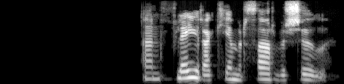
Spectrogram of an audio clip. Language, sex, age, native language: Icelandic, female, 30-39, Icelandic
